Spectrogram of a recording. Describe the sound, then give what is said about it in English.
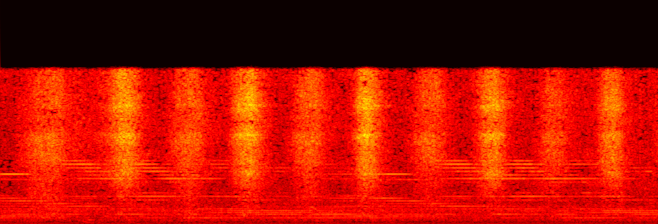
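Forceful breaths in and out only through the nose during Bhastrika Pranayama breathing practice repeat in a steady rhythm, about one every second and a half, each a sharp, hissing rush of air over a low, constant background hum. “Do the breathing only through your nose, both in and exhale only through the nose, not the mouth.”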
